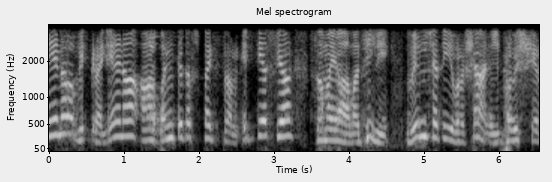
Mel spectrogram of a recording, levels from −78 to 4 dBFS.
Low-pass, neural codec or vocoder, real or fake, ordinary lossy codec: 3.6 kHz; codec, 44.1 kHz, 1.7 kbps, Pupu-Codec; fake; none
